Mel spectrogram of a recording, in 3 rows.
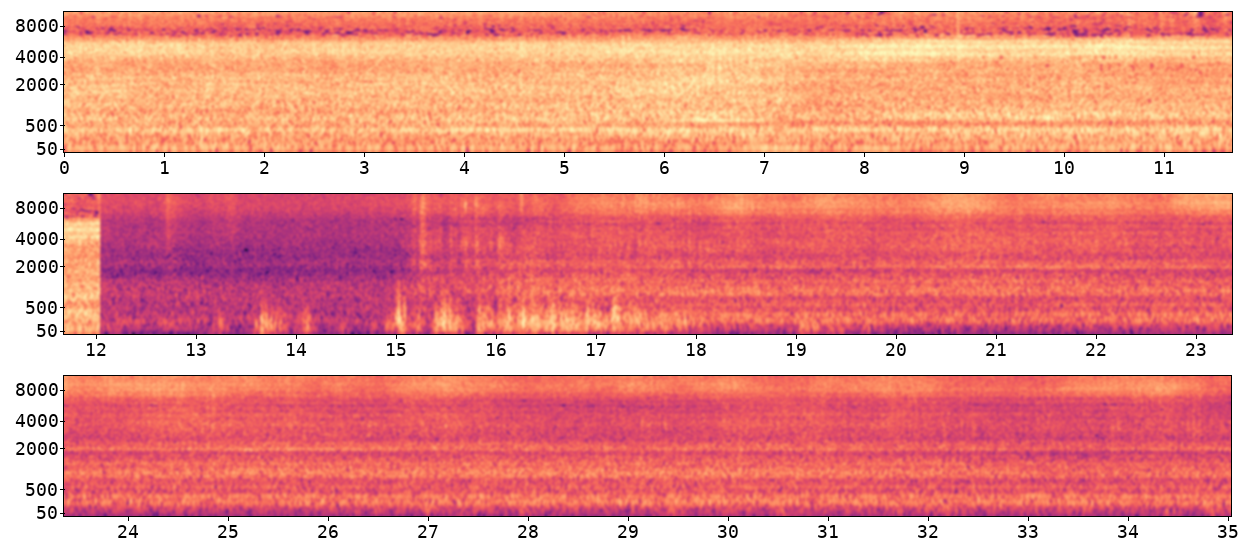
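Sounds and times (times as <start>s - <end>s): combine harvester engine drone: 0.0s - 12.1s, 15.6s - 35.0s
low rumbles: 0.0s - 12.1s.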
